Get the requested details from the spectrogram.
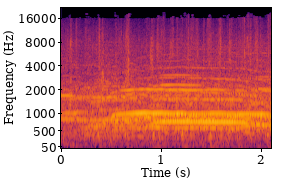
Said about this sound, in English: We love you. Round of applause.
